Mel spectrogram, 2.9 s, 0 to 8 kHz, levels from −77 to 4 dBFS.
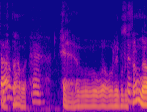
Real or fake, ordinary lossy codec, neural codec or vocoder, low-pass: real; none; none; none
